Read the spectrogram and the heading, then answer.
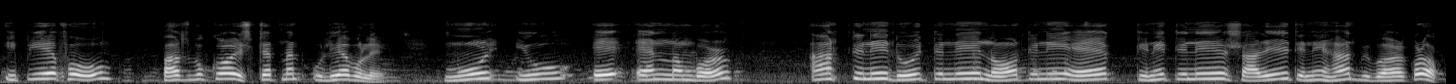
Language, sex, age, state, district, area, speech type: Assamese, male, 45-60, Assam, Sivasagar, rural, read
